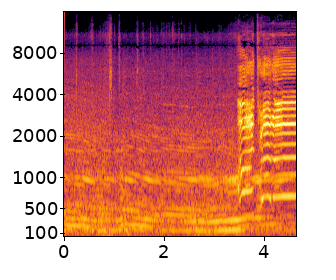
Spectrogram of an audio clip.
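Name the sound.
McLaren Artura Spider engine on throttle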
